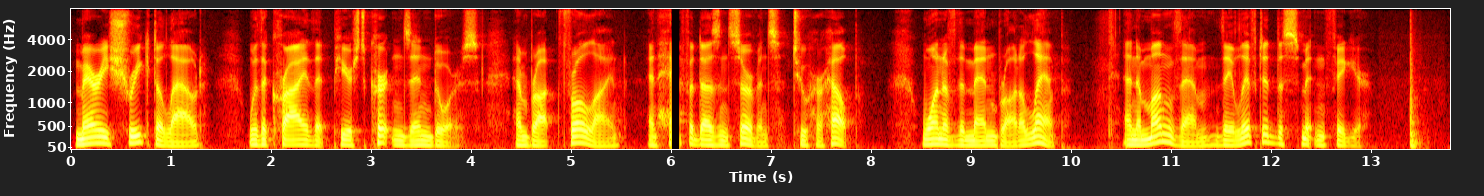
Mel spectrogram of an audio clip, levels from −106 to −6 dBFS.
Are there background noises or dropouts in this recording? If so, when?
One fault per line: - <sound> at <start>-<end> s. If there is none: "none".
- dropout at 6.0-6.1 s
- thud at 13.4-13.6 s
